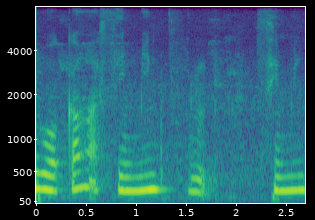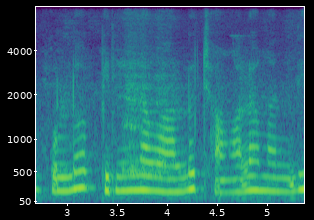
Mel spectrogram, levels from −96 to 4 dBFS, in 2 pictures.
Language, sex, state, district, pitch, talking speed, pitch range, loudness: Telugu, female, Andhra Pradesh, Anantapur, 215 Hz, 120 wpm, 210-230 Hz, -16 LUFS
